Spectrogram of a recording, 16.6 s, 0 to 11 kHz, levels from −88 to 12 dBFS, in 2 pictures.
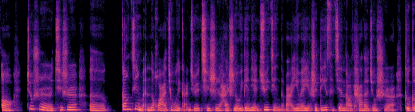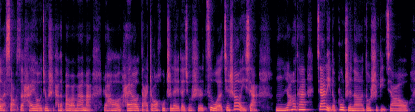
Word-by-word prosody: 哦， 190 Hz, -4 st, +2 dB, 0.3 s
就 320 Hz, -2 st, -1 dB
是 225 Hz, -, +2 dB
其 210 Hz, +5 st, -2 dB
实， 245 Hz, +1 st, +2 dB, 0.2 s
呃， 180 Hz, -2 st, -1 dB, 0.3 s
刚 290 Hz, 0 st, +2 dB
进 285 Hz, -3 st, +2 dB
门 210 Hz, +2 st, +1 dB
的 225 Hz, -, +4 dB
话 210 Hz, -6 st, -1 dB
就 210 Hz, +3 st, -2 dB
会 205 Hz, -1 st, +3 dB
感 205 Hz, +1 st, -5 dB
觉 185 Hz, -4 st, -1 dB
其 190 Hz, +2 st, +1 dB
实 190 Hz, 0 st, 0 dB
还 180 Hz, -2 st, -1 dB
是 185 Hz, +2 st, -1 dB
有 175 Hz, -1 st, +4 dB
一 -, -, +3 dB
点 205 Hz, -1 st, +4 dB
点 195 Hz, -3 st, +3 dB
拘 235 Hz, +6 st, +6 dB
谨 245 Hz, -, -3 dB
的 -, -, -7 dB
吧， 160 Hz, -2 st, -5 dB
因 190 Hz, +4 st, +2 dB
为 200 Hz, +1 st, +4 dB
也 180 Hz, -, 0 dB
是 190 Hz, 0 st, +1 dB
第 215 Hz, +3 st, -1 dB
一 230 Hz, -, +4 dB
次 225 Hz, -3 st, -4 dB
见 195 Hz, 0 st, +1 dB
到 180 Hz, -3 st, -2 dB
他 190 Hz, +2 st, -3 dB
的 180 Hz, -1 st, 0 dB
就 185 Hz, 0 st, -2 dB
是 180 Hz, -1 st, -5 dB, 0.2 s
哥 200 Hz, -, +4 dB
哥 190 Hz, -3 st, 0 dB
嫂 190 Hz, +1 st, 0 dB
子， -, -, -4 dB
还 175 Hz, 0 st, -2 dB
有 175 Hz, -3 st, 0 dB
就 185 Hz, +2 st, -2 dB
是 185 Hz, -, -4 dB
他 190 Hz, -, -4 dB
的 175 Hz, -, 0 dB
爸 195 Hz, 0 st, -1 dB
爸 160 Hz, -1 st, 0 dB
妈 175 Hz, +3 st, -1 dB
妈， 200 Hz, -, +2 dB, 0.2 s
然 170 Hz, +1 st, -5 dB
后 185 Hz, -2 st, -1 dB
还 180 Hz, -, 0 dB
要 190 Hz, 0 st, +2 dB
打 190 Hz, -4 st, -5 dB
招 185 Hz, +3 st, -2 dB
呼 200 Hz, -2 st, -3 dB
之 175 Hz, 0 st, -2 dB
类 170 Hz, 0 st, -1 dB
的， -, -, -3 dB
就 180 Hz, +4 st, -4 dB
是 165 Hz, -3 st, -3 dB
自 165 Hz, +7 st, -1 dB
我 190 Hz, -, +3 dB
介 215 Hz, -, 0 dB
绍 300 Hz, +8 st, +1 dB
一 -, -, -2 dB
下， -, -, -2 dB, 0.3 s
嗯。 190 Hz, -1 st, +3 dB
然 225 Hz, +3 st, 0 dB
后 275 Hz, -, +1 dB
他 250 Hz, -1 st, +3 dB, 0.2 s
家 280 Hz, 0 st, +3 dB
里 -, -, +4 dB
的 -, -, -3 dB
布 245 Hz, -1 st, +5 dB
置 215 Hz, -3 st, +2 dB
呢， 180 Hz, -1 st, +1 dB
都 200 Hz, +1 st, +1 dB
是 205 Hz, 0 st, -1 dB
比 260 Hz, -, -8 dB
较 165 Hz, -6 st, -4 dB
190 Hz, 310 characters per minute, -20 LUFS, 180-215 Hz, 0.3 s, 拘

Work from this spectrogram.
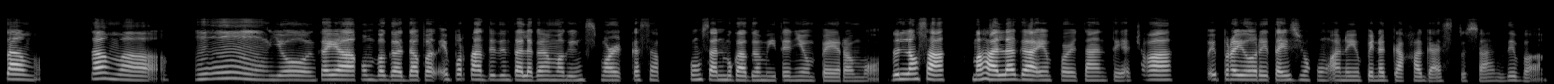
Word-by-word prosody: Tama, 230 Hz, -3 st, +4 dB, 0.5 s
tama. 225 Hz, -7 st, +2 dB, 0.4 s
Mm, 250 Hz, -2 st, -3 dB
'yon 205 Hz, -1 st, -4 dB
kaya 220 Hz, 0 st, +5 dB
kumbaga 210 Hz, -2 st, -2 dB
dapat 205 Hz, 0 st, -1 dB
importante 225 Hz, -2 st, -1 dB
din 215 Hz, -, -7 dB
talaga 205 Hz, 0 st, 0 dB
maging 200 Hz, -1 st, -6 dB
smart 200 Hz, -1 st, -2 dB
ka 205 Hz, 0 st, -7 dB
sa 205 Hz, -2 st, -9 dB, 0.3 s
kung 220 Hz, 0 st, -7 dB
saan 210 Hz, -2 st, -1 dB
mo 205 Hz, -, -7 dB
gagamitin 195 Hz, -1 st, -2 dB
yung 185 Hz, -1 st, -7 dB
pera 170 Hz, -2 st, -3 dB
mo. 165 Hz, 0 st, -14 dB
Do'n 235 Hz, +2 st, +1 dB
lang 245 Hz, -, +7 dB
sa 225 Hz, -3 st, +6 dB, 0.2 s
mahalaga, 225 Hz, -1 st, +7 dB
importante 190 Hz, -2 st, -5 dB
at 190 Hz, -, -10 dB
saka 220 Hz, +1 st, +2 dB, 0.5 s
i-prioritize 215 Hz, -, 0 dB
yung 205 Hz, -1 st, -9 dB
kung 195 Hz, -1 st, -11 dB
ano 195 Hz, 0 st, -4 dB
yung 190 Hz, -1 st, -6 dB
pinagkakagastusan, 170 Hz, -3 st, -6 dB
'di 190 Hz, -, -7 dB
ba? 155 Hz, -4 st, -12 dB
205 Hz, 140 wpm, -24 LUFS, 195-220 Hz, 0.5 s, lang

